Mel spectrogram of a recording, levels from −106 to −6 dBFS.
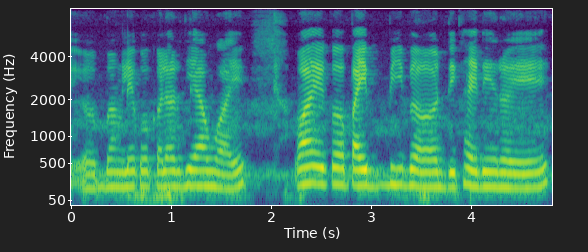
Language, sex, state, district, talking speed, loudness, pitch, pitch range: Hindi, female, Uttarakhand, Uttarkashi, 185 wpm, -18 LUFS, 190 Hz, 185-205 Hz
